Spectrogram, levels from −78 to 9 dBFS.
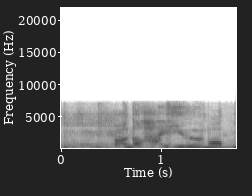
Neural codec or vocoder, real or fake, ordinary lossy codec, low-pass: codec, 16 kHz, 0.8 kbps, ZipCodec; fake; none; 7.2 kHz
